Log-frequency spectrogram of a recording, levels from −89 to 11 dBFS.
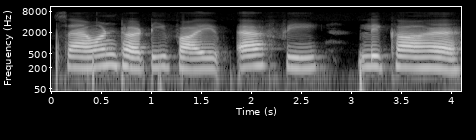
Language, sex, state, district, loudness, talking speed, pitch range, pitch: Hindi, female, Punjab, Fazilka, -14 LUFS, 100 wpm, 190-215 Hz, 200 Hz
